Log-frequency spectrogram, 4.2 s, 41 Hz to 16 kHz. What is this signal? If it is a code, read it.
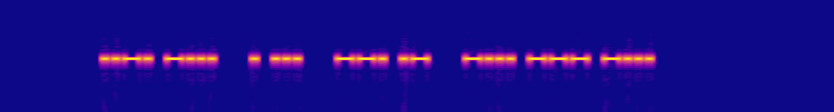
Morse code, heard as a keyed tone, about 45 wpm, 700 Hz. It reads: FB ES GA BOB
